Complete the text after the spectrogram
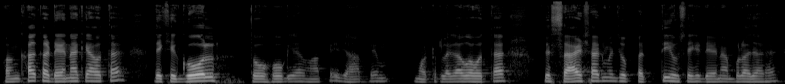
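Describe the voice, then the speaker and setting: A man's voice: mid-range voice, fairly even intonation, brisk, hardly any pauses, clean tone. A male teacher patiently explaining a textbook story to young schoolchildren. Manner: patient, explanatory, addresses the children.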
